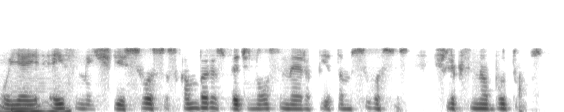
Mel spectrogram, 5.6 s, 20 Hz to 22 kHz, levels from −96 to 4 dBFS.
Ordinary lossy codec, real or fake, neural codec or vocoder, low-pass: AAC, 32 kbps; real; none; 3.6 kHz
